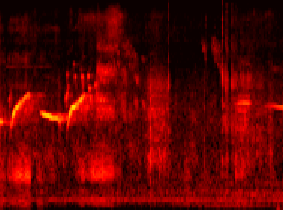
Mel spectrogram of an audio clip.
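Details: Six-week-old Boston Terrier puppies give high, thin whines that rise and fall, with several sweeping cries in the first second and a half. A fainter drawn-out whimper follows near the end over a low steady hum.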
